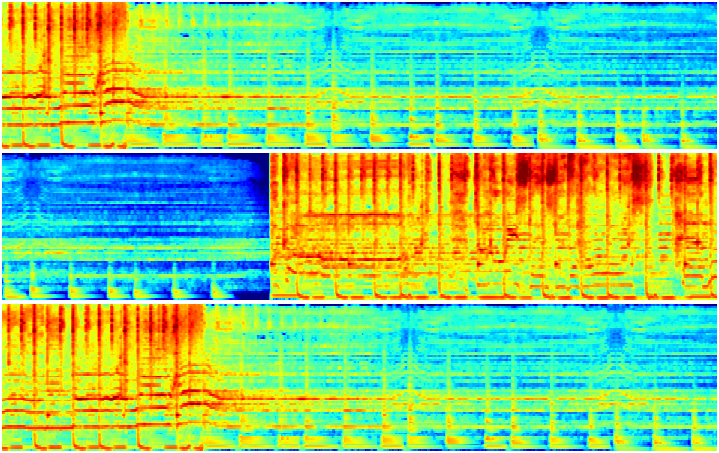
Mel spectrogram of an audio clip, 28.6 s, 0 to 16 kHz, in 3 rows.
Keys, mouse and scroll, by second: 10.5-11.2 drag, 16.5 F11.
